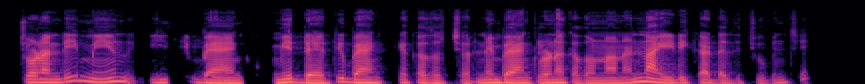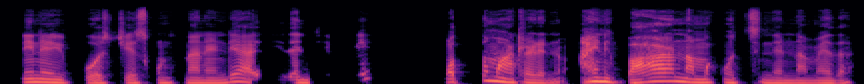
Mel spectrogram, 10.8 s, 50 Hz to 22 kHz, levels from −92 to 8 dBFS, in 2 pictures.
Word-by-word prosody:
చూడండి, 145 +3 +3
మేం 165 +5 +2 0.3
ఇది 140 - -12
బ్యాంక్, 120 -1 +3 0.2
మీరు 145 0 +4
డైరెక్ట్‌గా 120 +7 +1
బ్యాంక్‌కే 130 +1 +1
కదా 120 0 0
వచ్చారు. 125 - -7
నేను 130 0 +3
బ్యాంక్‌లోనే 130 +2 +3
కదా 115 - -4
ఉన్నానని, 120 +7 +1
నా 165 - +7
ఐడీ 125 +1 -1
కార్డ్ 120 - -1
అది 115 0 -12
చూపించి, 125 +4 -10 0.5
నేను 155 0 +3
అయి 135 - +1
పోస్ట్ 115 - -2
చేసుకుంటున్నానండి. 120 +2 -3
అది - - -4
ఇది - - -11
అని 130 - -2
చెప్పి, 265 - -17 0.5
మొత్తం 220 - -3
మాట్లాడాను. 130 -7 -1
ఆయనకి 175 -4 +5
బాగా 195 +1 +5
నమ్మకం 140 -1 -1
వచ్చిసిదండి, 115 -3 -5
నా - - -5
మీద. 110 -1 -4
125 Hz, 190 wpm, -26 LUFS, 120-145 Hz, 0.5 s, నా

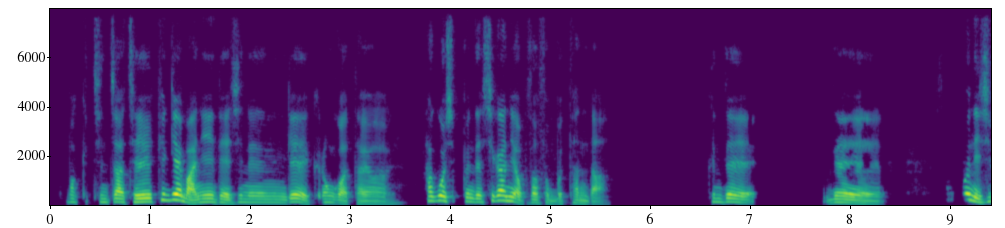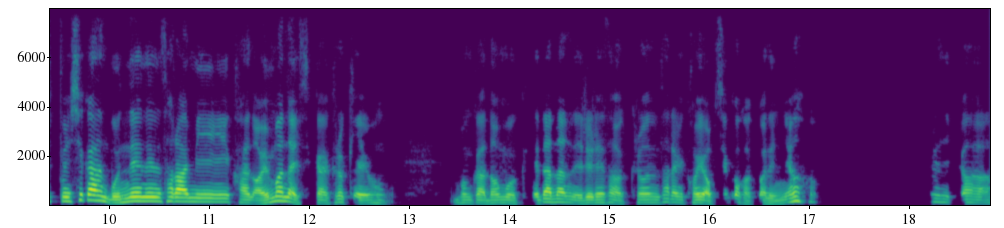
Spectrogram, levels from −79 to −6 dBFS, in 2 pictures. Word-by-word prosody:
막 145 -3 -10
그 - - -22
진짜 140 0 0
제일 145 +2 +3
핑계 230 +7 +6
많이 140 - +2
대시는 125 0 -4
게 150 +2 +2
그런 130 -1 -6
것 115 - +1
같아요. 90 -2 -6 0.3
"하고 185 +2 +3
싶은데 160 -5 -3
시간이 195 +4 +3
없어서 120 -6 -2
못 95 +2 -11
한다." 85 -10 -7 1.0
근데 145 -4 -1 0.7
네. 110 -8 0 0.6
10 240 -1 +1
20 165 +4 -3
분 175 0 +2
시간 210 0 +4
못 120 0 +2
내는 175 +3 +5
사람이 155 -3 +3
과연 120 -2 -2
얼마나 165 - +3
있을까요? 110 -2 -5
그렇게 130 0 -7
뭔 110 0 -8 0.6
뭔가 115 -1 -4
너무 110 -1 -3
대단한 135 0 +1
일을 115 +2 -2
해서 120 -5 -3
그런 120 0 -3
사람이 130 -3 -4
거의 120 0 0
없을 - - -3
것 - - -3
같거든요. 115 - -3 1.2
그러니까 125 -4 -6
130 Hz, 280 characters per minute, -23 LUFS, 115-155 Hz, 1.2 s, 핑계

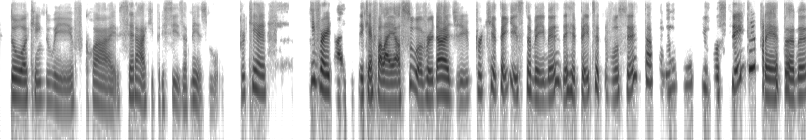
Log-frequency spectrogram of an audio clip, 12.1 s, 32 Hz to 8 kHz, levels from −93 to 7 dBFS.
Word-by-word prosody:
doa 170 -3 +3
a - - -6
quem 160 -1 -9
doer". 130 -7 -9
Eu 135 - -10
fico: 160 - -16
"Ai, 130 -5 -4
será 180 -5 -4
que - - -22
precisa 145 -3 -13
mesmo?". 140 -6 -11 0.3
Porque 205 +1 -1 0.6
que 340 0 +1
verdade 215 - +4 0.2
você 180 - +1
quer 180 -1 +3
falar? 150 - +5
É 155 - +2
a 155 - +2
sua 275 - -2
verdade? 170 -2 +3
Porque 210 +2 -3
tem - - +1
isso 375 +1 -3
também, 175 -9 0
né. 180 - 0
De - - -2
repente 185 -3 -2
c - - -22
você 185 - -2
tá 315 -2 +1
falando 235 +5 -11
com 280 +1 -12
o - - -14
que 255 -2 -8
você 195 +6 +1
interpreta, 190 -12 +4
né? 190 +1 +1
180 Hz, 190 wpm, -21 LUFS, 160-225 Hz, 0.6 s, falar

